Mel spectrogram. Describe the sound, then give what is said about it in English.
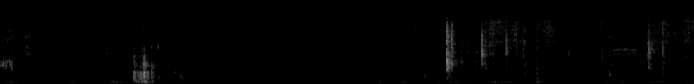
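Goddess oracle cards being handled and pulled from a deck: a few papery rustles and flicks in short bursts, with quieter handling noise between them. “Oops, I should have undone these before. Let's pull a goddess card, shall we?”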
